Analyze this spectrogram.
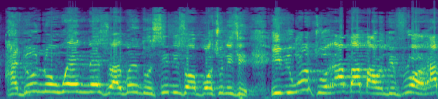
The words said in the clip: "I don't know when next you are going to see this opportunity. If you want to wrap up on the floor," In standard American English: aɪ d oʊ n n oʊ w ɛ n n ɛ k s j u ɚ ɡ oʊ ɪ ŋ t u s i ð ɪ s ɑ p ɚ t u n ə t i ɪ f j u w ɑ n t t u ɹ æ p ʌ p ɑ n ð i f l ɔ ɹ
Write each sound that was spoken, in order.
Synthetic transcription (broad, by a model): aɪ d oʊ n n oʊ w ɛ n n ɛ s j u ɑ ɡ oʊ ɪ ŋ t u s i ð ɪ s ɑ p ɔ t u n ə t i ɪ f j u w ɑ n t t u ɹ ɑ b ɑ b ɑ n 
